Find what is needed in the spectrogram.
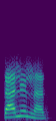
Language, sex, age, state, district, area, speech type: Marathi, female, 18-30, Maharashtra, Osmanabad, rural, conversation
